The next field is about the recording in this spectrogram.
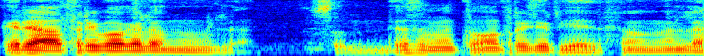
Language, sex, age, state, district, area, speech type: Malayalam, male, 60+, Kerala, Kasaragod, rural, spontaneous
